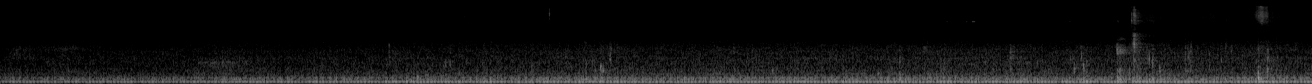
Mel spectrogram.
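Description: Steady low hum of room background noise, with a few faint clicks near the end.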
